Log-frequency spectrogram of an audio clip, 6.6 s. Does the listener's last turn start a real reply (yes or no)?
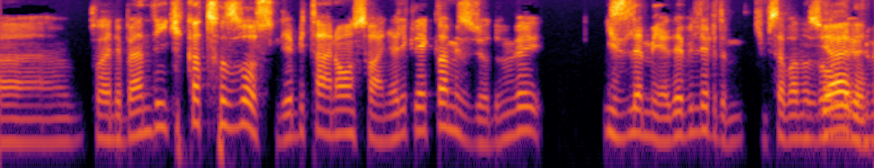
yes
